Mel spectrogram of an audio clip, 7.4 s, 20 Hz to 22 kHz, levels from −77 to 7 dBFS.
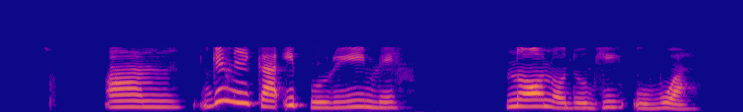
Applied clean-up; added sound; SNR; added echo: neural mask model Resemble Enhance denoiser.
